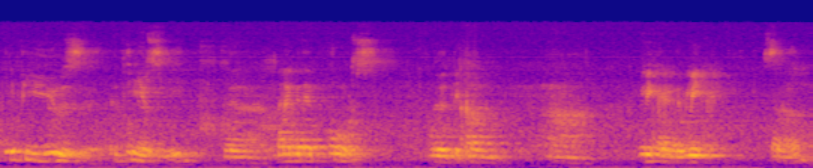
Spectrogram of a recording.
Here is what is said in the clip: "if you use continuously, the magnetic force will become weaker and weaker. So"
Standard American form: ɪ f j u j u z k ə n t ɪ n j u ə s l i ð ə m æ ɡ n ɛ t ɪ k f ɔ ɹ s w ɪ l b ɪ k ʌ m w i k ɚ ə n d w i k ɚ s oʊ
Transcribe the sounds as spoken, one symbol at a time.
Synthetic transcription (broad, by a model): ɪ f j u j u z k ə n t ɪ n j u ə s l i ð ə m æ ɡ ɛ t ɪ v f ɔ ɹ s w ɪ l b ɪ k ʌ m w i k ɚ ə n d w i k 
